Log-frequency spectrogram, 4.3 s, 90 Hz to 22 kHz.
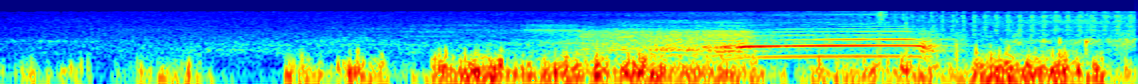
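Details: Gentle mixed-herd cattle, Brangus, F-1 Hereford/Brahma crosses and Limousin, easy to handle; amid rustling and a man's brief words, one animal gives a short, level, tonal moo lasting under a second.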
